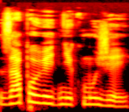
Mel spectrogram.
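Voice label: "заповедник музей", Komi, female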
